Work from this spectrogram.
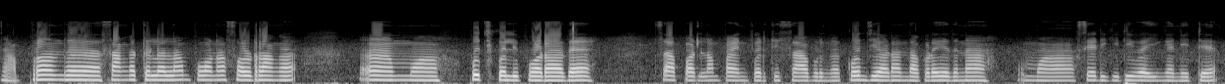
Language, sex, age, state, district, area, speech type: Tamil, female, 30-45, Tamil Nadu, Dharmapuri, rural, spontaneous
